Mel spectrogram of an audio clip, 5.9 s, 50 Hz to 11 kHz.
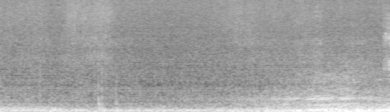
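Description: BMW 520i F10 LCI sedan engine droning steadily while driving, a low continuous rumble with road and wind noise that swells slightly toward the end, heard from inside the cabin with no talk.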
